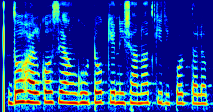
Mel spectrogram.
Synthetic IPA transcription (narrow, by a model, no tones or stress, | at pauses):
d̪oːɦalkõseɐ̃ŋɡʱuːʈõkenɪʃaːnaːt̪kiɾɪpoːɾʈ̚t̪ɐləb̚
